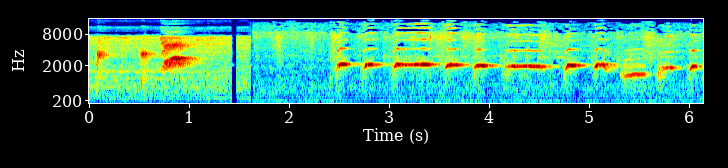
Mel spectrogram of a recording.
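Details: Cockatiel song for teaching a bird to sing: after a noisy start, a steady series of clear level whistles comes about four per second, one dipping lower near the end, over a faint low hum.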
